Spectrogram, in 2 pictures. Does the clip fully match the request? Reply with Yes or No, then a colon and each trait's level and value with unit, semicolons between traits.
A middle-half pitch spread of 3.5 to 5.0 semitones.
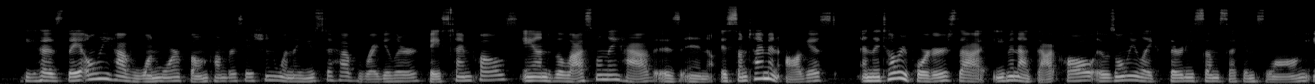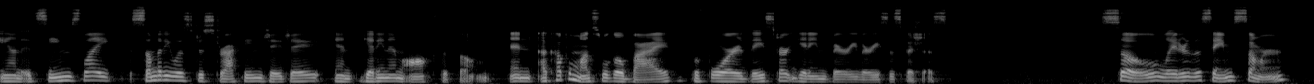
Yes: average, 4.2 semitones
